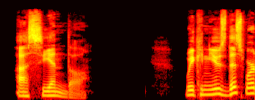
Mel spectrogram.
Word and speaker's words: haciendo: let's learn the gerund this is a pretty tricky word haciendo it's kind of like siendo but with an extra syllable haciendo we can use this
